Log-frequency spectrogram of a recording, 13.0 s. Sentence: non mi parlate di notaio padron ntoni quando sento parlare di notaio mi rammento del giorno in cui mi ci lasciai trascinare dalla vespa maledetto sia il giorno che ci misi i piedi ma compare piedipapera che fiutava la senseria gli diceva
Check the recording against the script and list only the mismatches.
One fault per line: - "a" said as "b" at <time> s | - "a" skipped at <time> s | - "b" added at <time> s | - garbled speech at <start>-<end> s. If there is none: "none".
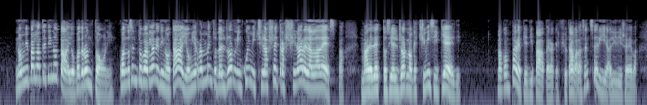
none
